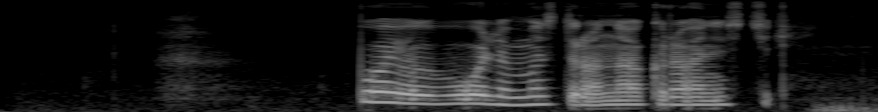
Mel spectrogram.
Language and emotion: Russian, sad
